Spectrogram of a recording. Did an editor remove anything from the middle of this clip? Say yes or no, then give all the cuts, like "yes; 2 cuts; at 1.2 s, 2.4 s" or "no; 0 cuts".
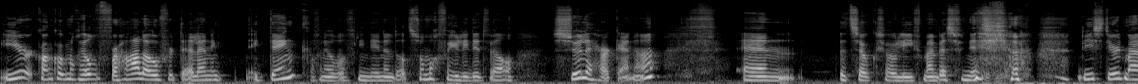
yes; 1 cut; at 3.1 s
